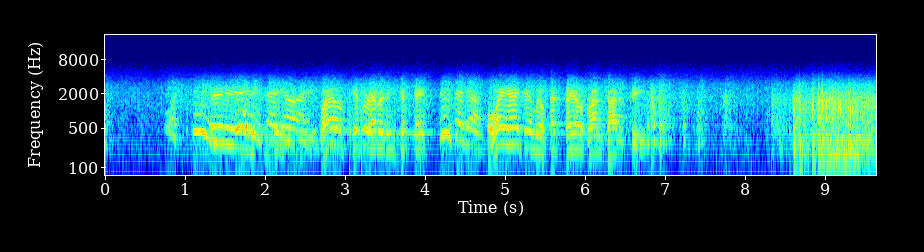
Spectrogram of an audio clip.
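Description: Two men talk with animation close by.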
